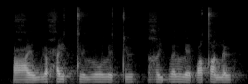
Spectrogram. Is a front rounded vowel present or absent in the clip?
present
